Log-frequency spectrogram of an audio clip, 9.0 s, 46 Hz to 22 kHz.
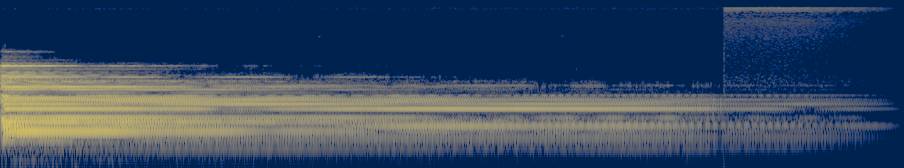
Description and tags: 88 piano keys, long natural reverb: up to 13 seconds per note
THIS IS ME GIVING BACK
You guys saved my bacon back in the day. Recently I searched for free piano notes for a game I'm making, but the only ones I could find ended too quickly. I need long reverb! Luckily I have an old piano, so I made my own. So this is me giving back.
THIS IS AN OLD PIANO!!!
We had the piano tuned a year ago, but it is well over 60 years old, so be warned! These notes have character! If you want perfect tone, either edit them individually, generate something artificially, or buy a professional set. But if you want a piano with personality, this is for you. being an old piano, it only has 85 keys. So I created the highest 3 notes by speeding up previous notes, to make the modern standard 88 keys.
HOW THE NOTES WERE CREATED
The notes are created on an old (well over 50 years) Steinhoff upright piano. It only has 85 keys, so I faked the highest 3 keys by taking previous keys and changing their pitch.
sustain, piano, reverb, complete, keys, notes, old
